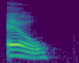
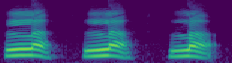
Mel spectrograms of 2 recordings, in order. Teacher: Esse L, el, não obstrui a passagem de ar, diferente de L, L, L, outra articulação da consoante L. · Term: semivogal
